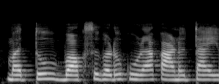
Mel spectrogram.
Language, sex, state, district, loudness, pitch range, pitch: Kannada, female, Karnataka, Bidar, -18 LUFS, 220-235 Hz, 225 Hz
